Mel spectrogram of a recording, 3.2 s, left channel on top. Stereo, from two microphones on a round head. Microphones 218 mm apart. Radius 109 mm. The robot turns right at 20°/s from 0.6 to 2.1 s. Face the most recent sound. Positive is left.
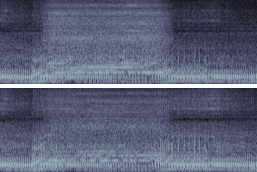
turn(degrees=-135)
